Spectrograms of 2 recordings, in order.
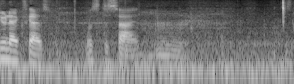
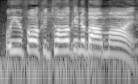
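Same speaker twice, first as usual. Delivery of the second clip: high, loud, fast mock Cockney; hammed-up London geezer; British accent; 13 semitones higher, 9 dB louder, faster than usual. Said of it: "I sound like the guys from Kingsman".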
